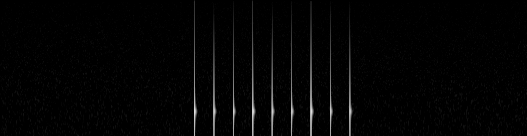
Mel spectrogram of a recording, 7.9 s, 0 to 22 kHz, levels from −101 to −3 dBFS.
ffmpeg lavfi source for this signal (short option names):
-f lavfi -i "aevalsrc='pow(10,(-2-7.5*gte(mod(t,3*60/206),60/206))/20)*sin(2*PI*732*mod(t,60/206))*exp(-6.91*mod(t,60/206)/0.03)':d=2.62:s=44100"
